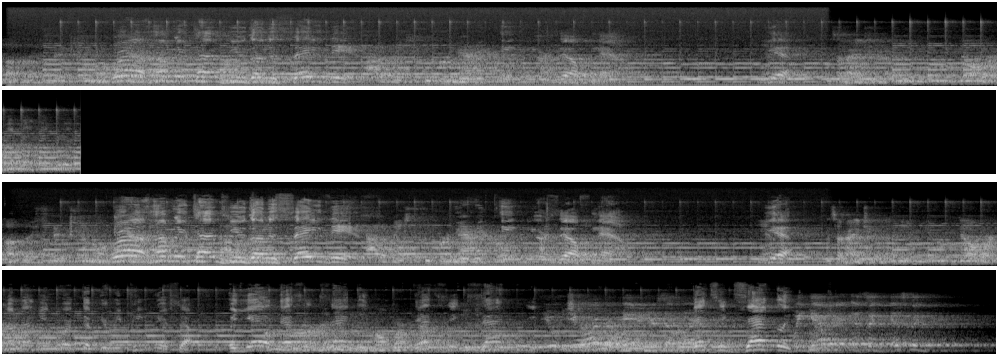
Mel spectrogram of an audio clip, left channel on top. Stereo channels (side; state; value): left; drops out; at 10.8 s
